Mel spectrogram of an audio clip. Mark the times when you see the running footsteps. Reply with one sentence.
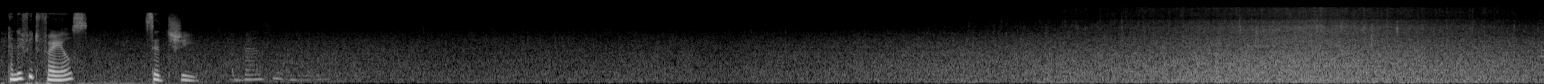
The running footsteps can't be heard in this clip.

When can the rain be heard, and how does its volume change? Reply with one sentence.
You can hear the rain from 0.0 to 15.3 s, getting louder.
